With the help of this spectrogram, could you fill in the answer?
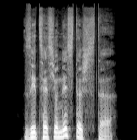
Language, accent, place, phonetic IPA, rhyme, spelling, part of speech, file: German, Germany, Berlin, [zet͡sɛsi̯oˈnɪstɪʃstə], -ɪstɪʃstə, sezessionistischste, adjective, De-sezessionistischste.ogg
- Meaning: inflection of sezessionistisch: 1. strong/mixed nominative/accusative feminine singular superlative degree 2. strong nominative/accusative plural superlative degree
